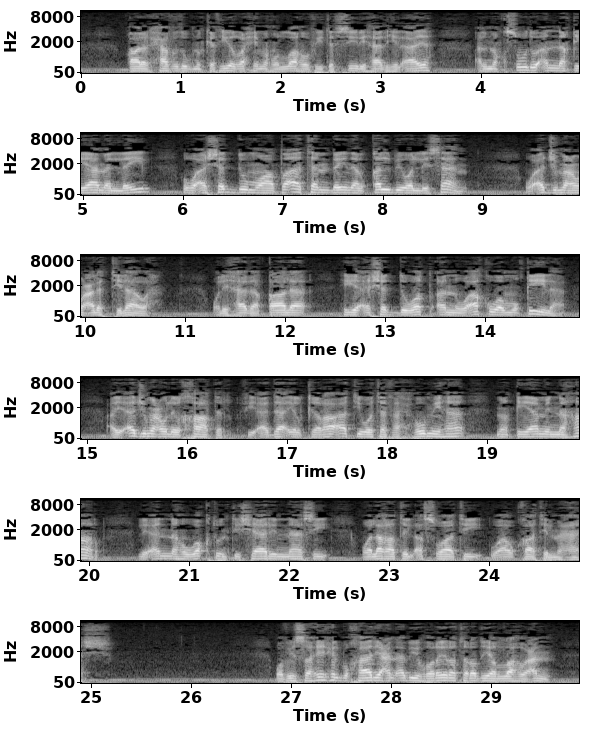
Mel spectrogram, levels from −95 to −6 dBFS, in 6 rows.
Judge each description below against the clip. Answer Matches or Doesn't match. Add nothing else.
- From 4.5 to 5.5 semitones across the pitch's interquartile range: Doesn't match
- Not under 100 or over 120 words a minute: Matches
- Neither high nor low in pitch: Doesn't match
